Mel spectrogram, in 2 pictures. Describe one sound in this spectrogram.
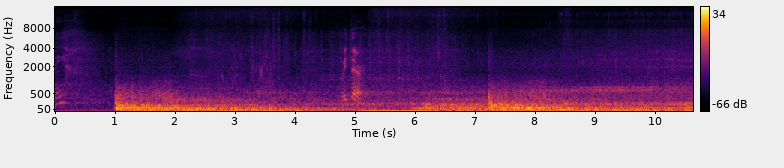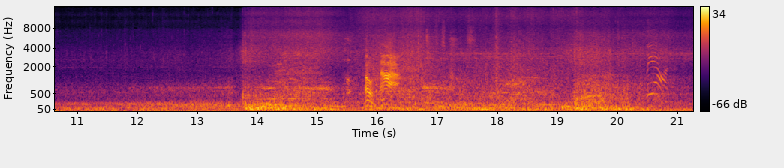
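Water churns and rumbles low and steady.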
